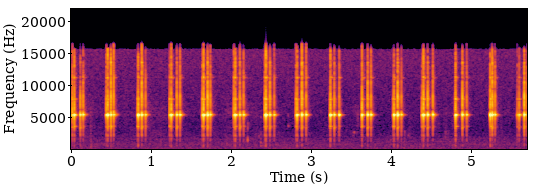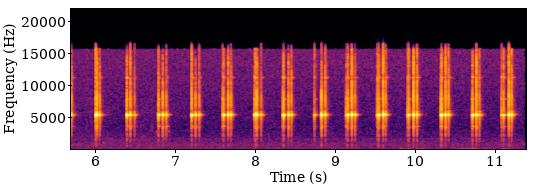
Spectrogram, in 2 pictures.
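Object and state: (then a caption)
Agate stone carving. Tapping on a carved agate moon goddess figure: a steady run of short, bright clicks in quick pairs, each with a high, glassy ping. Each ping dies away almost at once over a quiet background.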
